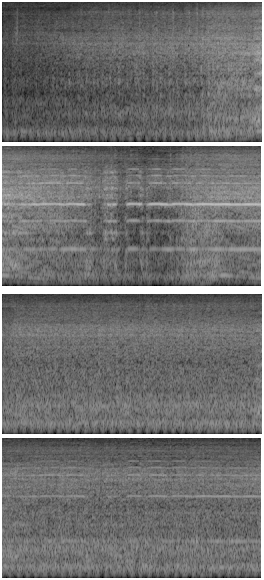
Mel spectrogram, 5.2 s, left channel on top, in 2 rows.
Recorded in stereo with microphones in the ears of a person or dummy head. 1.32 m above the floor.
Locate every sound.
2.5 s a violin: 85° left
